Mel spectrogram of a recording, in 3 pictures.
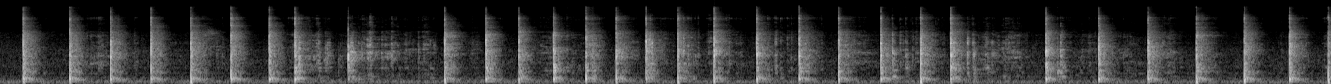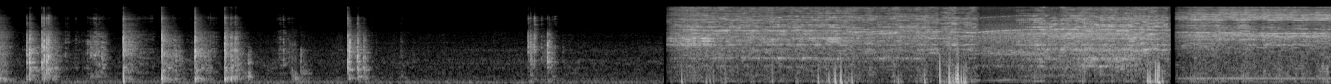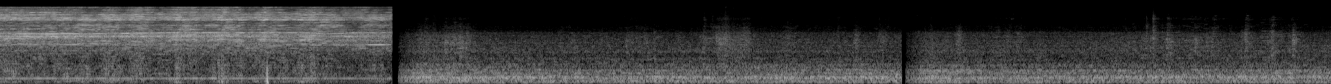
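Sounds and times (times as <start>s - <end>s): angle grinder grinding: 20.0s - 30.6s
hammer striking steel on anvil: 20.0s - 30.6s.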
